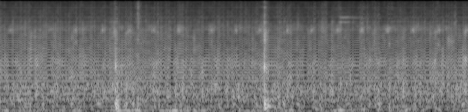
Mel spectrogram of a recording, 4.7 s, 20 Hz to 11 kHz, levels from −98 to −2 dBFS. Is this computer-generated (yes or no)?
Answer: yes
